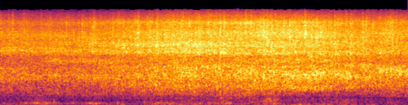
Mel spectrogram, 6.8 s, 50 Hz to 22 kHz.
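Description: O gauge model train of Lionel 0-6-0 dockside switcher locomotives with a rotary snowplow and cars, rolling on track on a wooden floor: a steady whirring rumble of motors and wheels that grows louder in the middle as the train passes close by.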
